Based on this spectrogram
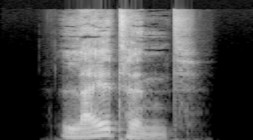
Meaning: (verb) present participle of leiten; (adjective) 1. leading, senior, executive 2. conducting, conductive
- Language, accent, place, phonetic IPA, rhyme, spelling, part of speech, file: German, Germany, Berlin, [ˈlaɪ̯tn̩t], -aɪ̯tn̩t, leitend, verb, De-leitend.ogg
